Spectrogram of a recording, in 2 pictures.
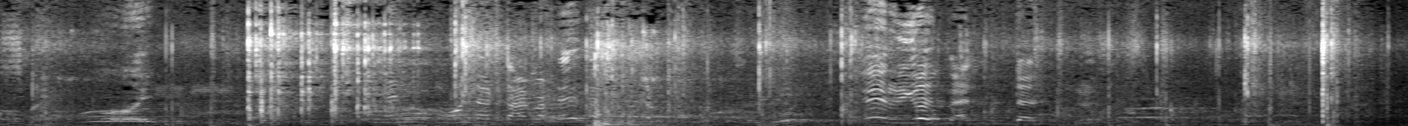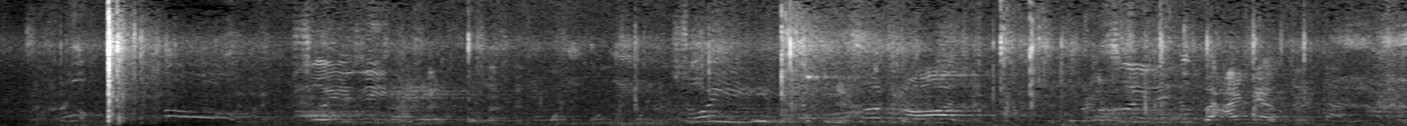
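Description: Indistinct voices of several people, with a few sharp smacks scattered through, the loudest about ten seconds in.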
